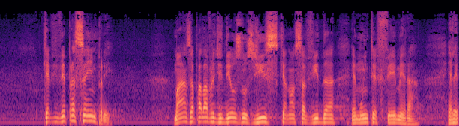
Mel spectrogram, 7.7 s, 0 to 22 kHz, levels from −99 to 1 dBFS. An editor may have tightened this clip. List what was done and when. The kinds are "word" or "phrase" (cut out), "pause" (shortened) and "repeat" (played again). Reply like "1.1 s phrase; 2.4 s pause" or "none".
none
